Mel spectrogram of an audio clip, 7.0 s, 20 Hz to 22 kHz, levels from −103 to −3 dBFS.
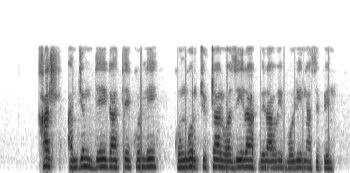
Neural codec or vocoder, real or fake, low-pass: vocoder, 22.05 kHz, 80 mel bands, WaveNeXt; fake; 7.2 kHz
